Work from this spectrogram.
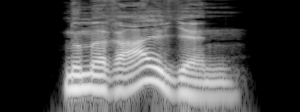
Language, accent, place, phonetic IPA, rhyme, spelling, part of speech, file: German, Germany, Berlin, [numeˈʁaːli̯ən], -aːli̯ən, Numeralien, noun, De-Numeralien.ogg
- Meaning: plural of Numerale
